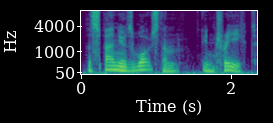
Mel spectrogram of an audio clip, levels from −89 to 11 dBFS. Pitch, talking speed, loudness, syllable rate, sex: 115 Hz, 125 wpm, -18 LUFS, 4.7 syllables/s, male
